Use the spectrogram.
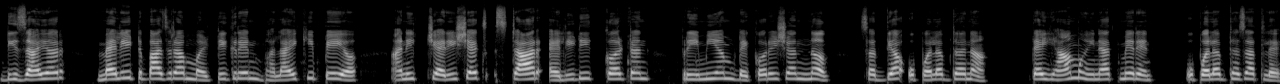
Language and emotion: Goan Konkani, neutral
